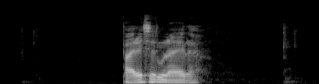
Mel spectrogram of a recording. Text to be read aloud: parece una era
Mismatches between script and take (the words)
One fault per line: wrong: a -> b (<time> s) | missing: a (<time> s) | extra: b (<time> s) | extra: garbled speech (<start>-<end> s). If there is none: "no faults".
no faults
